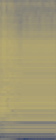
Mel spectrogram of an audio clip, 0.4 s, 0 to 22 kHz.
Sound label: BRASS G1; POP BRS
